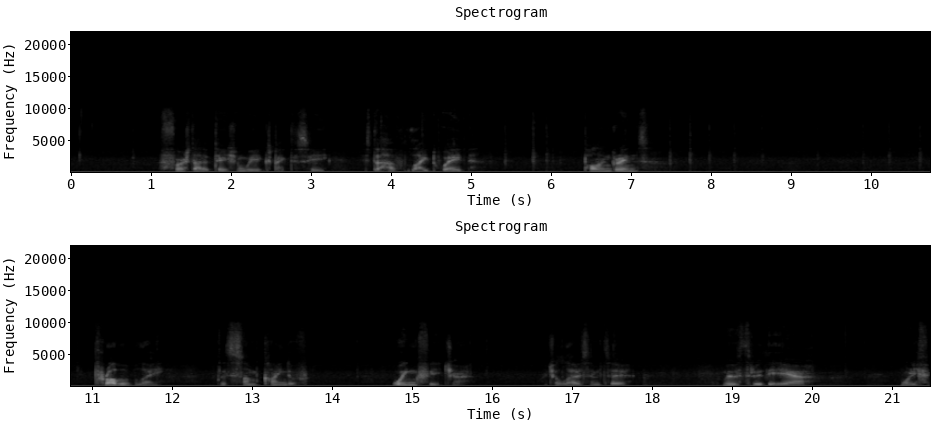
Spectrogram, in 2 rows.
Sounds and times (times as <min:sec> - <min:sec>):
Speech: 0:01.2 - 0:05.2, 0:06.4 - 0:07.4, 0:11.0 - 0:12.0, 0:12.6 - 0:13.8, 0:14.8 - 0:15.8, 0:16.6 - 0:17.8, 0:18.9 - 0:20.1, 0:21.1 - 0:21.4.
